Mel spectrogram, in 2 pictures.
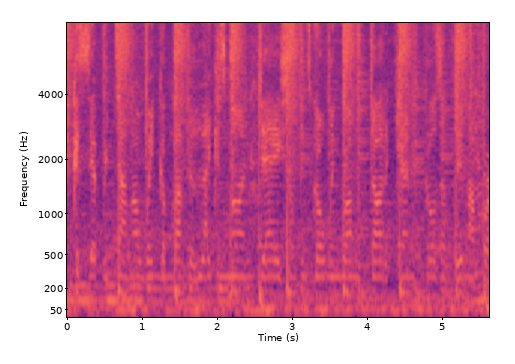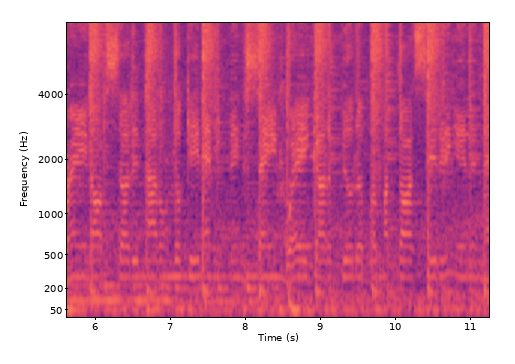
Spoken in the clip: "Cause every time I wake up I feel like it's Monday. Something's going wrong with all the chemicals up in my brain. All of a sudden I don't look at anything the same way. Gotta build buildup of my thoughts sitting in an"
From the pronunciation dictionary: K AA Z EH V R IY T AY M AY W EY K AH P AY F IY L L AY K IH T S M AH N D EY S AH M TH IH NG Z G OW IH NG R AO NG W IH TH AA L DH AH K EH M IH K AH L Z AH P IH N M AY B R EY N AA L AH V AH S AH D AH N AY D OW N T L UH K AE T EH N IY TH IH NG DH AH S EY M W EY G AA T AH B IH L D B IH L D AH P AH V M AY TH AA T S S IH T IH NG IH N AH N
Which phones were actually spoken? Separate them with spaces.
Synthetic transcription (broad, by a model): K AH Z EH V R IY T AY M AY W EY K AH P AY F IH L L AY K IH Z M AH N D EY S AH M TH IH NG Z G OW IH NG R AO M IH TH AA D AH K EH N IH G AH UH Z AH P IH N M AY B R EY N AA L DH AH S AH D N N AY D OW N T L UH K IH T EH N IY TH IH NG DH AH S EY M W EY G AA T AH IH B IH L D AH P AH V M AY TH AA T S S IH T IH NG IH N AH N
